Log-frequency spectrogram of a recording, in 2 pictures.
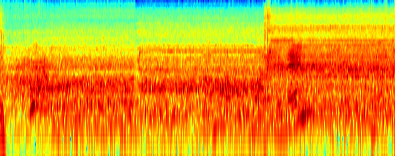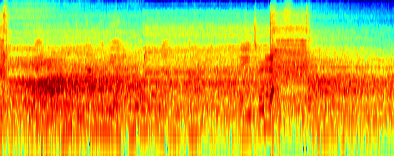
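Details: Cough assist machine delivering therapy through a face mask to a mother: steady mechanical whirring shifting in pitch and force every couple of seconds as mechanical insufflation-exsufflation cycles.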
